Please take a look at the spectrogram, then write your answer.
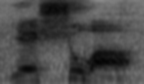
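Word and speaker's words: ישוע: 우리 예수님의 예수는요, 중국에서 건너온 발음이에요. 그 예수님의 원래 히브리식의 이름은요, 따라해볼까요? 예슈와. 네, 예슈와가 예수님의 정확한 이름, 발음이에요.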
